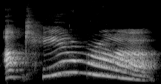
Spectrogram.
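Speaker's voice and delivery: high, loud, slow and thrilled; a lucky find shown off with delight; excited. Acted. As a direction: marvel at the treasure. Franklin thrilled at his find.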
